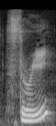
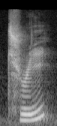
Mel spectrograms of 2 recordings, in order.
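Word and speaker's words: three: Alors attention à la prononciation du chiffre 3 qui se dit 3 et pas tree, car là tu parles d'un arbre, ou encore moins tree.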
